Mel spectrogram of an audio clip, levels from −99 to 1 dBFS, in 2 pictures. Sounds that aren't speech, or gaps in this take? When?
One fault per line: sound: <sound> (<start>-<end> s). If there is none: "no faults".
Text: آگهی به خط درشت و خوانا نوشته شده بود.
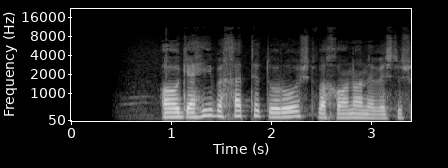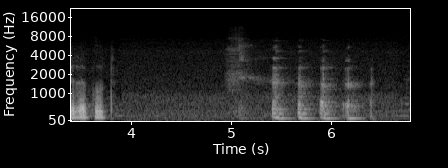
sound: laugh (4.9-6.5 s)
